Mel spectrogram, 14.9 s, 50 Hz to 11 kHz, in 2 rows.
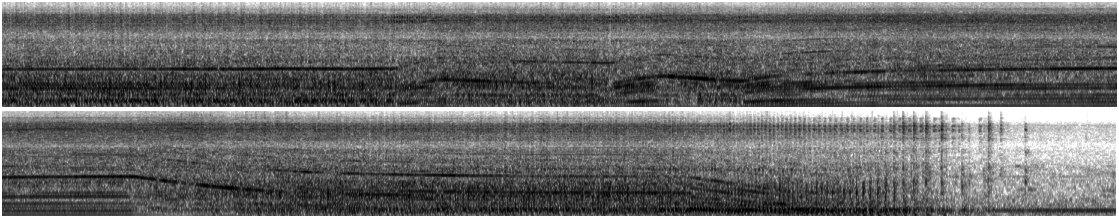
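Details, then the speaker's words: Poulan Pro PR46BT backpack blower after fixing loose carburetor mounting screws that leaked air: two-stroke idles, revs up cleanly, holds high speed, drops back smoothly without bogging. "yeah that's a fix there it wasn't running anything like that before"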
